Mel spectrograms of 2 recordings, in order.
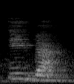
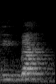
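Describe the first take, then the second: First: The tones go re then do. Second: The tones go re then mi. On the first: It means a tool for tapping palm wine. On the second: It means calabash.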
